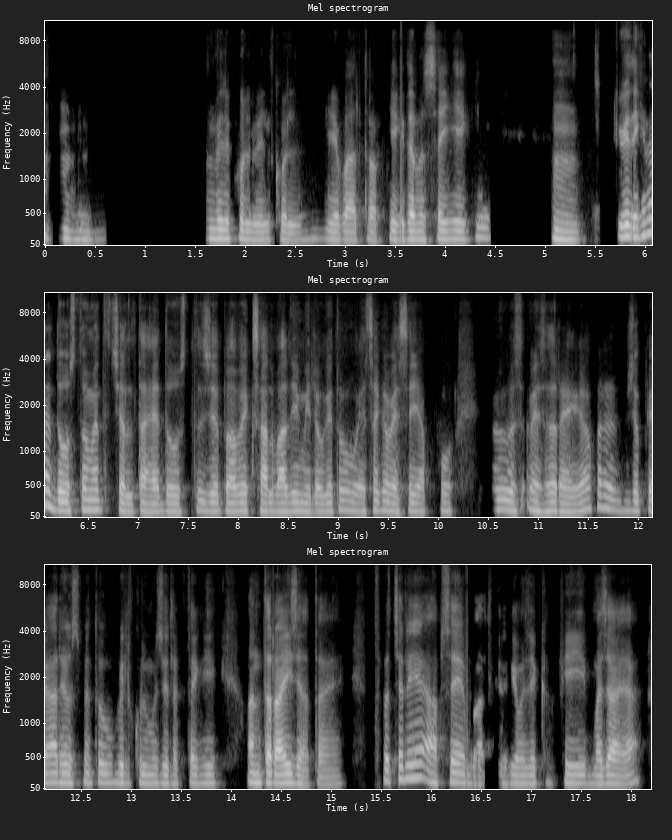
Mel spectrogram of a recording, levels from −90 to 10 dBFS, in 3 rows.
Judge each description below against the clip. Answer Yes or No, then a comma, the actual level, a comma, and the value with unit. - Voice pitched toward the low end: Yes, low, 125 Hz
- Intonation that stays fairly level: Yes, narrow, 2.2 semitones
